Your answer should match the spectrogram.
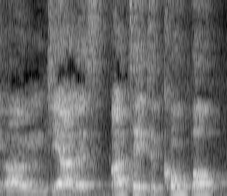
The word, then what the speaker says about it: Giannis Antetokounmpo: I like that for the Bucks because they already got the Drew Holiday, Giannis Antetokounmpo.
